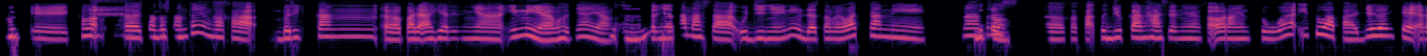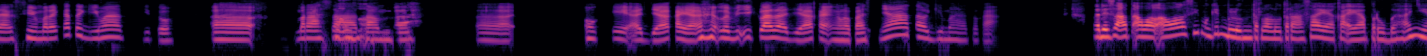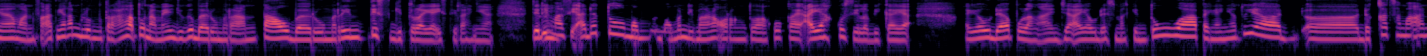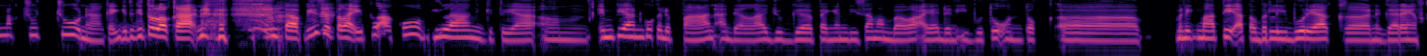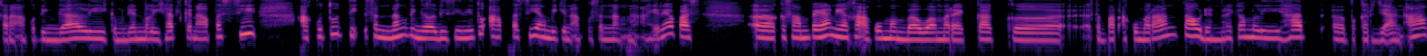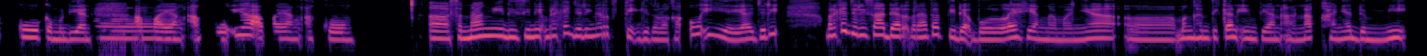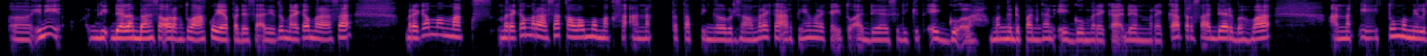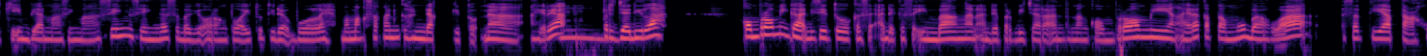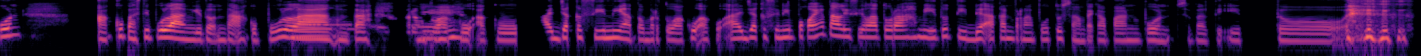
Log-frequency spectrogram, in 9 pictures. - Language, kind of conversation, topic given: Indonesian, podcast, Apa pengorbanan paling berat yang harus dilakukan untuk meraih sukses?
- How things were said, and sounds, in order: chuckle; "terasa" said as "teraha"; chuckle; lip smack; chuckle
